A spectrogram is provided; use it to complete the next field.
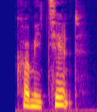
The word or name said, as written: kommittent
